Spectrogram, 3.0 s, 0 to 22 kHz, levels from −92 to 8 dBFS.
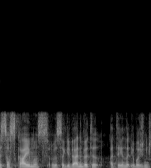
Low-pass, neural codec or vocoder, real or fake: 7.2 kHz; codec, 16 kHz, 4.8 kbps, FACodec; fake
